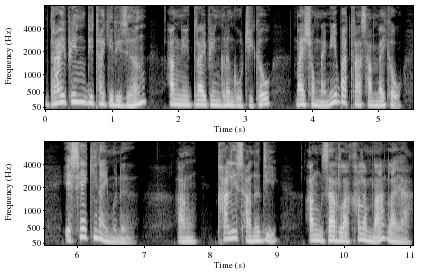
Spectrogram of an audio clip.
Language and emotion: Bodo, fearful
